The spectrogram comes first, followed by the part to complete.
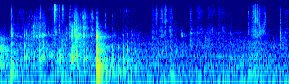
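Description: A few faint, light taps and clicks from handling a paintbrush and makeup palette, the loudest about a second and a half in, over quiet room tone.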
